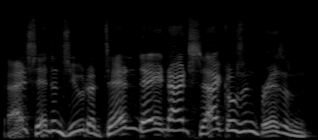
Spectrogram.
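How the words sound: It is said in a put-on old man voice.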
